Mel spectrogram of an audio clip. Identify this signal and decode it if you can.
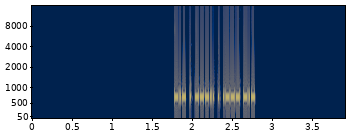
Morse code, heard as a keyed tone, about 70 wpm, 700 Hz. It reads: KE8EJK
